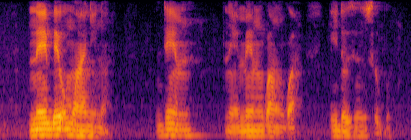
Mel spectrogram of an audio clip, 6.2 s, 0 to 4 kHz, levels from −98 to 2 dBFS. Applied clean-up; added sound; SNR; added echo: none; none; none; none.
